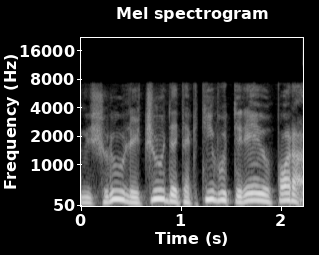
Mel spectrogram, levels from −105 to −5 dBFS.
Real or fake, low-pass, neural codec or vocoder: fake; 7.2 kHz; codec, 16 kHz, 2 kbps, FreqCodec, larger model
